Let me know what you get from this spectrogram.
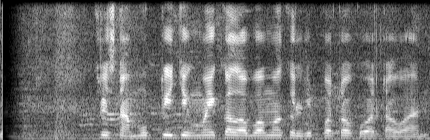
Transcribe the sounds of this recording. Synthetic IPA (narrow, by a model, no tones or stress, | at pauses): kɾisnamuk̚t̪id͡ʒɨŋmaikəlobamakɨrdipɔt̪ɔkəwart̪awan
